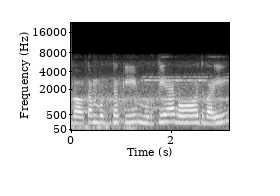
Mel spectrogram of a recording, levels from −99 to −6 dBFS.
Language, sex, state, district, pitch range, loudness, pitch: Hindi, female, Maharashtra, Gondia, 215-240 Hz, -15 LUFS, 230 Hz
